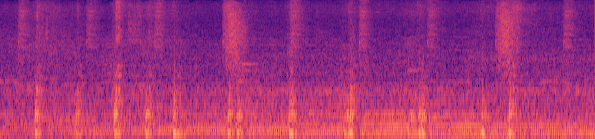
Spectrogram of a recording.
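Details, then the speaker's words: B-swapped EK Honda Civic, just fitted with a new throttle body to cure dying at stops: engine hum with sharp, uneven pops and cracks from the exhaust right as the throttle closes. It now backfires on throttle lift-off. "e something new going on so if you put some pressure on it and you let go [Music] it backfires"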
